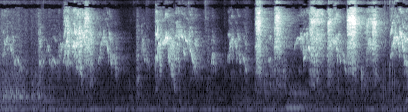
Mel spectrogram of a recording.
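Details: Several playful house parakeets, free-flying indoors and described as loud and social, produce dense overlapping chirps and scratchy squawks in clustered bursts, nearly continuous with short gaps, in a small room.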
